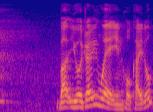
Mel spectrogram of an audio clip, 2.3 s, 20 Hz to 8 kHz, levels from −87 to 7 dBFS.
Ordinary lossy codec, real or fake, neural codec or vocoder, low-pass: none; real; none; 7.2 kHz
